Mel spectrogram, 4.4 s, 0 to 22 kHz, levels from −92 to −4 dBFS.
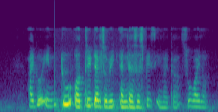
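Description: At 1.09 s the speech and the background noise jump up together by about 12 dB in a single step, and they stay at that raised level until 2.93 s, where both drop back just as abruptly. This is a sudden gain jump. It was likely a digital gain setting applied from one sample to the next with no ramp. A compressor or automatic level control would swell and recede gradually, and would not lift the noise floor in lockstep with the speech.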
